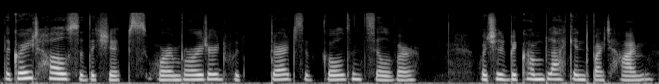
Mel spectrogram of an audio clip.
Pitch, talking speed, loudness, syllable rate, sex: 225 Hz, 180 wpm, -17 LUFS, 5.1 syllables/s, female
